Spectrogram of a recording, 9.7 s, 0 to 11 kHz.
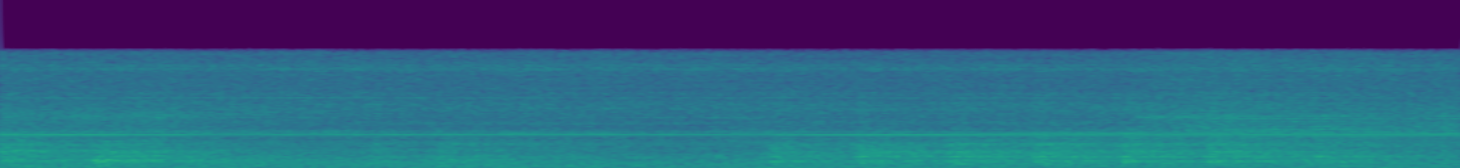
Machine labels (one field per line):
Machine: pump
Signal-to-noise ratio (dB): -6 dB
